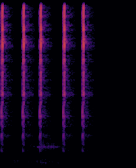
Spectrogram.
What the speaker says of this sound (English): Oh my God, we're cutting the stomach open.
